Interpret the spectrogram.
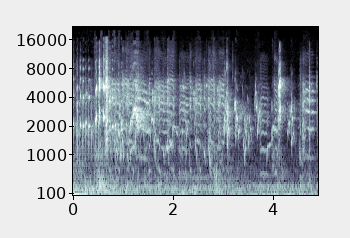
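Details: Budgerigars played to stimulate mating: dense, fast chattering warble of scratchy chirps, clicks and short squawks, bright high notes rising and falling without pause over five seconds.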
